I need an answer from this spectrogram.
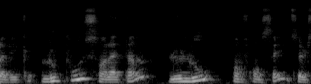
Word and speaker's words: loup: Autre exemple avec lupus en latin, le loup en français, une seule syllabe, lupo en italien, deux syllabes.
